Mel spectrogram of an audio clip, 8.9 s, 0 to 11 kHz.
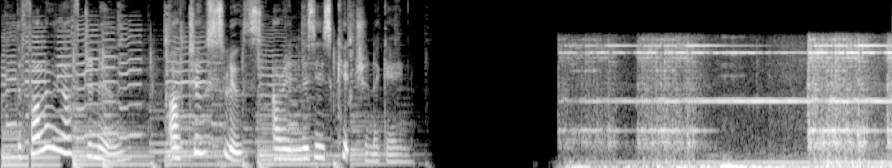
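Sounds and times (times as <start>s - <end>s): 
speech: 0.2s - 4.2s
old-fashioned telephone bell ringing: 5.6s - 8.9s.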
